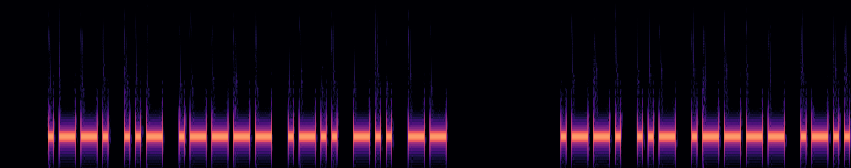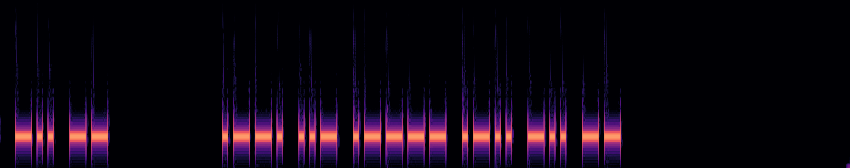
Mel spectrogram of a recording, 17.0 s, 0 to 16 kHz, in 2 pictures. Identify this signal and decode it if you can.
Morse code, heard as a keyed tone, about 21 wpm, 700 Hz. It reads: PU1LDM PU1LDM PU1LDM
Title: DXCC-100 Call Signs - 6 Characters - Repeated 3x - 22wpm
